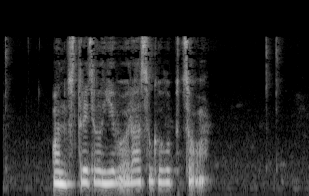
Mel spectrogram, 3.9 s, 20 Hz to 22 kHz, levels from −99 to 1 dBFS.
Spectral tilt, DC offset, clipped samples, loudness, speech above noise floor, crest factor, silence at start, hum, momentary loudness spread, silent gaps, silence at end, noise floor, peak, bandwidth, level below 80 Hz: -5.5 dB/octave; under 0.1%; under 0.1%; -25 LUFS; 44 dB; 16 dB; 0.65 s; none; 10 LU; none; 1.25 s; -68 dBFS; -10 dBFS; 11.5 kHz; -66 dBFS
